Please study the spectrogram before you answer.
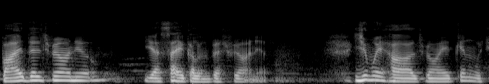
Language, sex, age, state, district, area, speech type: Kashmiri, male, 60+, Jammu and Kashmir, Ganderbal, urban, spontaneous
